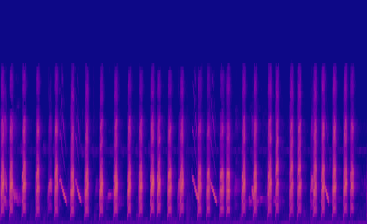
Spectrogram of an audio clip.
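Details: Sooty-headed bulbul in vigorous nonstop song, used to attract wild bulbuls: dense, rapid, loud chirps about four per second, interspersed with quick descending whistled slurs throughout.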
